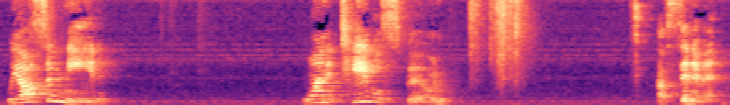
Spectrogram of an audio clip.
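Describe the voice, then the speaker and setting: Speaking extremely slowly with frequent pauses, a woman teaches young children a recipe step by step in a simple, encouraging way. Her fairly high voice is very animated, recorded from a distance in an echoey room with faint noise.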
